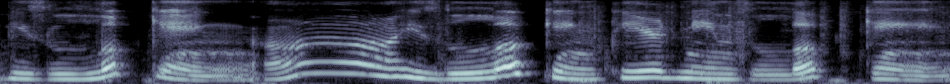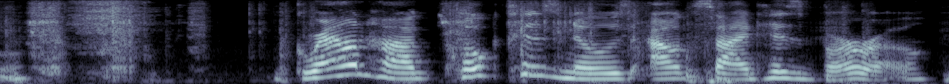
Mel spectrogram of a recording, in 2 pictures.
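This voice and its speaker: A woman reading a picture book aloud like a teacher, in simple child-directed speech, pausing to ask questions and explain words. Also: medium pitch, a little hiss or hum. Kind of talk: read-aloud storytime with asides and questions.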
